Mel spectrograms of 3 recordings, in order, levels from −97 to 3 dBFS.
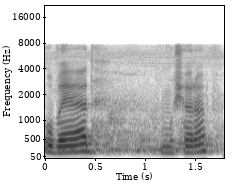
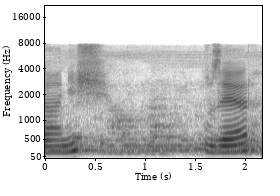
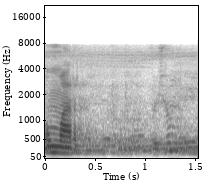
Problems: constant background noise, continuous background conversations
